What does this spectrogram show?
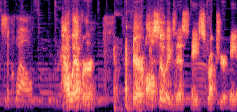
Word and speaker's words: SQL: Also, I think it's pretty clear that SQL should be pronounced SQL because it was invented by IBM back in the day. And initially, it was called SQL, the word S-E-Q-U-E-L.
